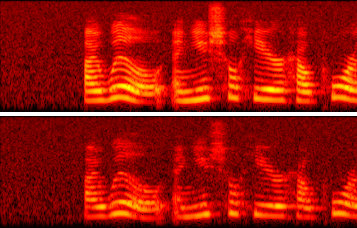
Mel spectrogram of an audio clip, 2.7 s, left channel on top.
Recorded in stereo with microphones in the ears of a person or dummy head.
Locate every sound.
0.6 s a woman speaking: 60° left (ahead or behind), 0.9 m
